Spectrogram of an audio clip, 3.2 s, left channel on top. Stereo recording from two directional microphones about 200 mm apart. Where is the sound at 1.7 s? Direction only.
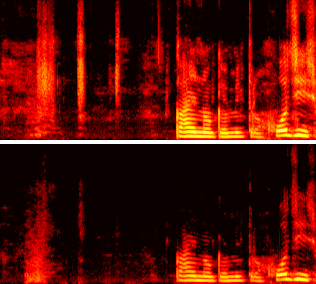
20° left (ahead or behind); by 3.1 s 5° left (ahead or behind).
